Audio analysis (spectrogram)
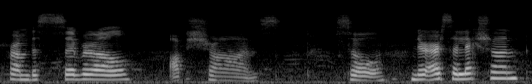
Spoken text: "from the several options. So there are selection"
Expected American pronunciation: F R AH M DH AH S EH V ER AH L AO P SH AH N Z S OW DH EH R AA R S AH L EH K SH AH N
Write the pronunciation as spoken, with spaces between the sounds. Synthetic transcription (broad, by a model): F R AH M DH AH S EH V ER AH L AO F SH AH N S S OW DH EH R AA R S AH L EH K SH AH N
